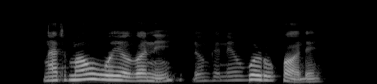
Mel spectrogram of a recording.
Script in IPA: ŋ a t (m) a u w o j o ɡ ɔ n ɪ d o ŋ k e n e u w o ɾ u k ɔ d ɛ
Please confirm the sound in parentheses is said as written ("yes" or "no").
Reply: yes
